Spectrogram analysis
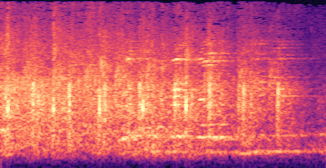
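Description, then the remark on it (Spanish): An audience applauds at a church service led by its single members, with dense overlapping claps forming a continuous rattling wash and sharper individual claps poking through, holding fairly even before easing slightly at the end. “Démosle un aplauso hasta ahora.”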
